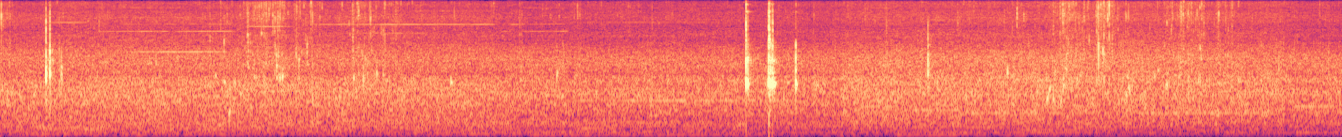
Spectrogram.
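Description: River water running steadily, with sharp clicks of stone against stone as rocks are set on top of one another in a balanced stack: one click about a third of a second in and a quick cluster of three near the middle.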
